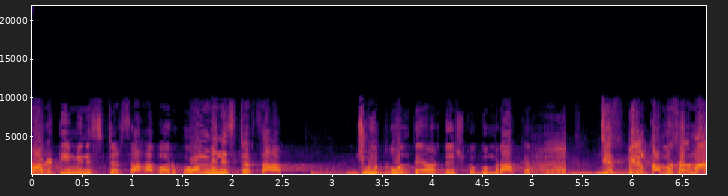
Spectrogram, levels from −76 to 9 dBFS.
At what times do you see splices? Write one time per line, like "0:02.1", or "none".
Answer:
0:05.3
